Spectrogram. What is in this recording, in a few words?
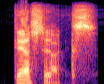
"desex", American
